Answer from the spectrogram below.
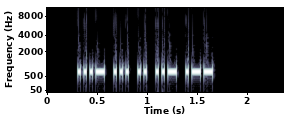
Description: Morse code, heard as a keyed tone, about 40 wpm, 700 Hz. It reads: VSIUW
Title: Five Challenging Letter-Number Combinations 40wpm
